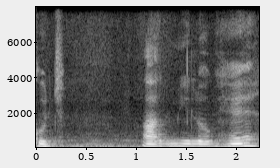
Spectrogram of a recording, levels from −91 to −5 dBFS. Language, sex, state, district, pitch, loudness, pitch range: Hindi, male, Jharkhand, Ranchi, 145 Hz, -18 LUFS, 145-150 Hz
